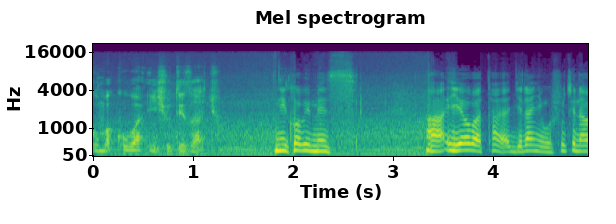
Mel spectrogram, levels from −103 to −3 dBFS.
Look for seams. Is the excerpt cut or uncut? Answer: uncut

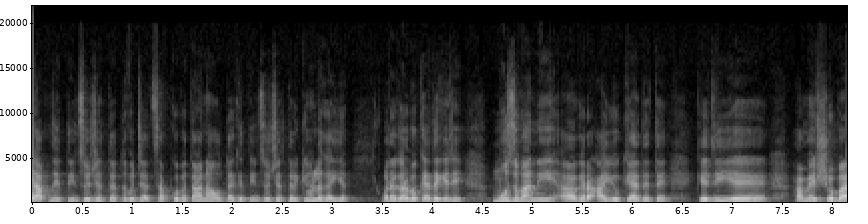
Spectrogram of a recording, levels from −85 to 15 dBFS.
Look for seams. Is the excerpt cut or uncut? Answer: uncut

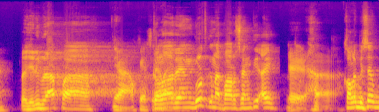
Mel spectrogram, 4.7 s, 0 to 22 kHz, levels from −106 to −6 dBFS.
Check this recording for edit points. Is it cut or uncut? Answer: cut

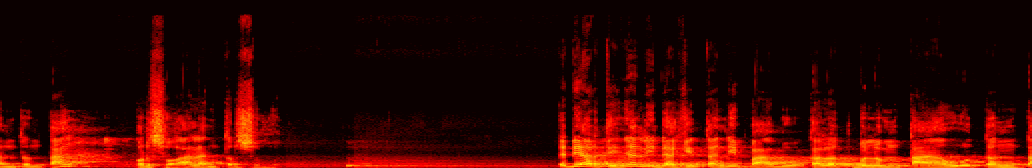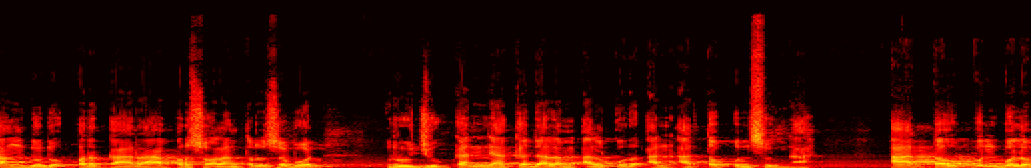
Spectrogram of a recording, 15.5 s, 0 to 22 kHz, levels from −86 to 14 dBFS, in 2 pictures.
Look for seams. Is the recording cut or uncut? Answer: cut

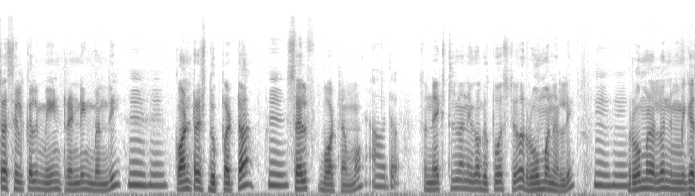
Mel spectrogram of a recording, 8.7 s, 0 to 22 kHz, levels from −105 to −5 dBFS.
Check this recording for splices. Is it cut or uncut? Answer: uncut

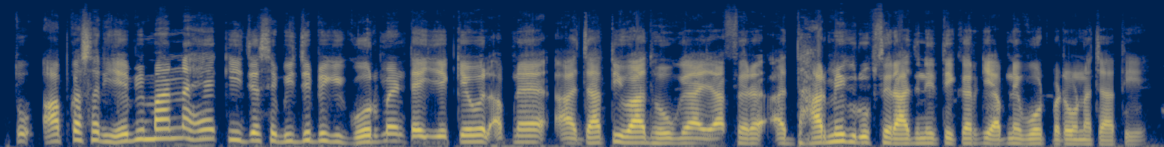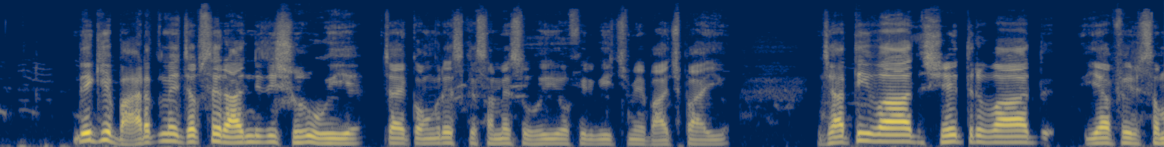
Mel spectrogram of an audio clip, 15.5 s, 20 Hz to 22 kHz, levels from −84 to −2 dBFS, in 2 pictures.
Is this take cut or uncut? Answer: uncut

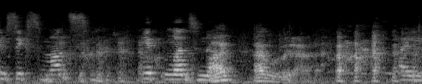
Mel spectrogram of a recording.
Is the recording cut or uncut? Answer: uncut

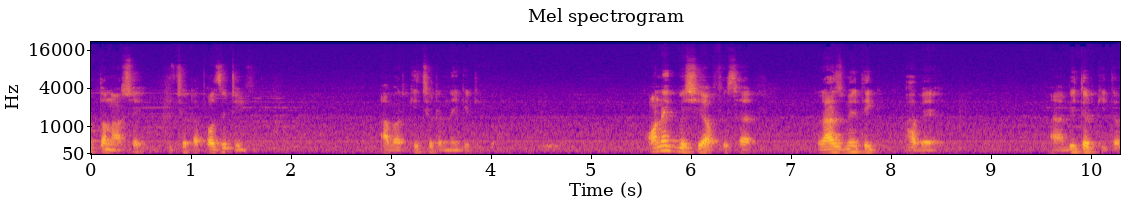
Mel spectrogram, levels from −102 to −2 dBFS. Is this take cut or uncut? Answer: uncut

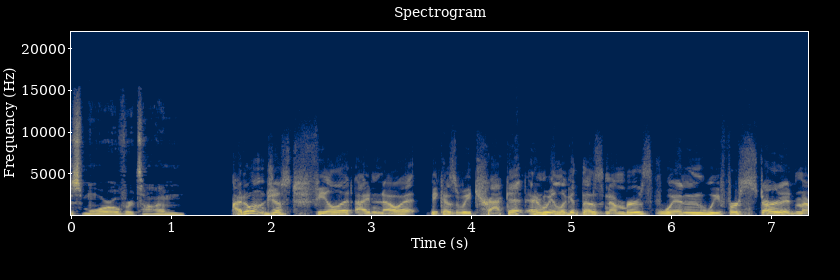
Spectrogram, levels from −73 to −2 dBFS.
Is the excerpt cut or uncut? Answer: cut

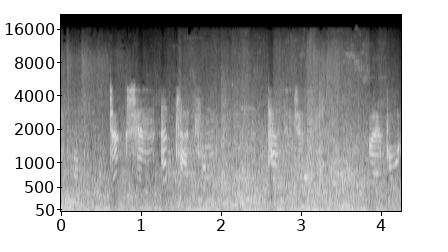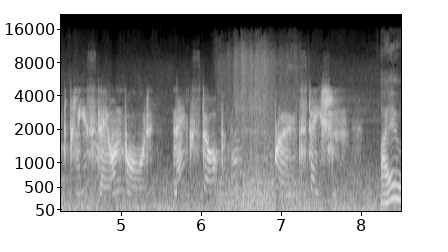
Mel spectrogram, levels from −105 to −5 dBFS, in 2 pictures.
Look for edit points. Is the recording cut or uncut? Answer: uncut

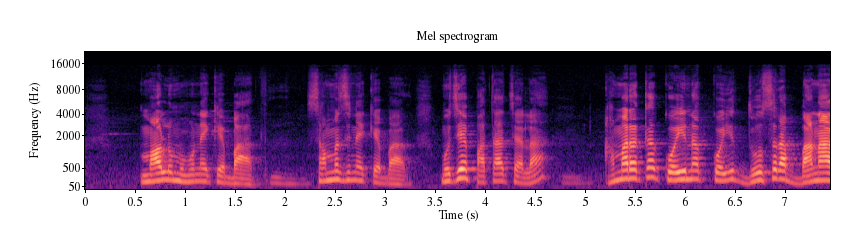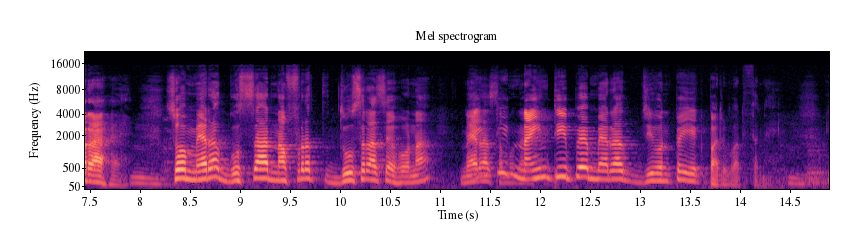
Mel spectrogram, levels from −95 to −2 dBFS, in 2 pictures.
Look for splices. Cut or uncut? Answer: cut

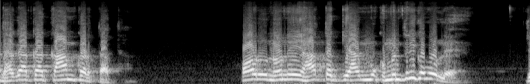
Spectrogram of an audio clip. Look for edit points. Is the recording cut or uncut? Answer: uncut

